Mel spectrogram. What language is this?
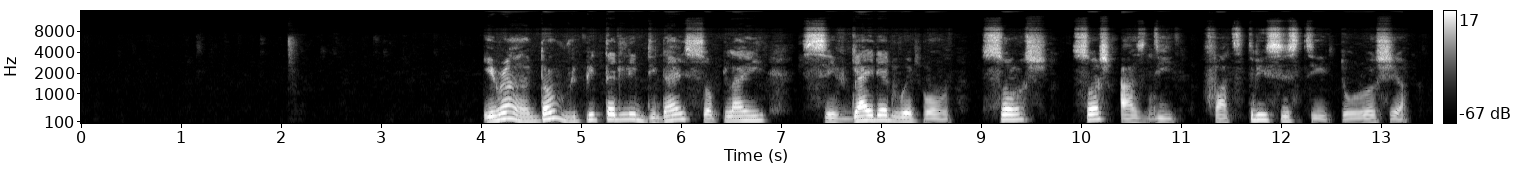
Nigerian Pidgin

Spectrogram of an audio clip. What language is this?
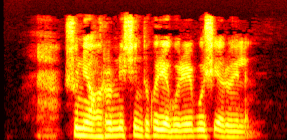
Bangla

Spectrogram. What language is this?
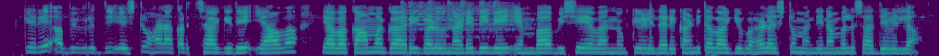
Kannada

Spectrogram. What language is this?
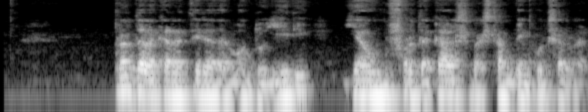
Catalan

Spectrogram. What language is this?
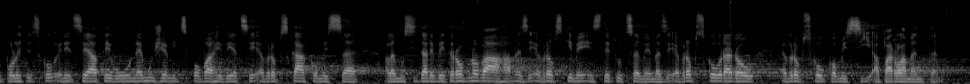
Czech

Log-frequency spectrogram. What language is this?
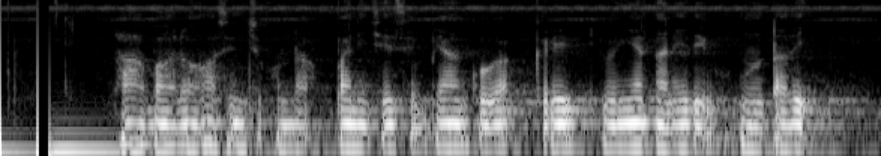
Telugu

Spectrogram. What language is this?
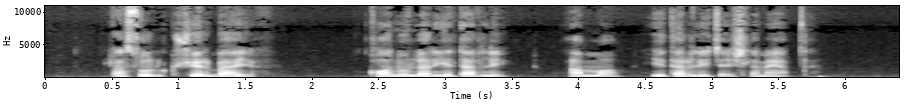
Uzbek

